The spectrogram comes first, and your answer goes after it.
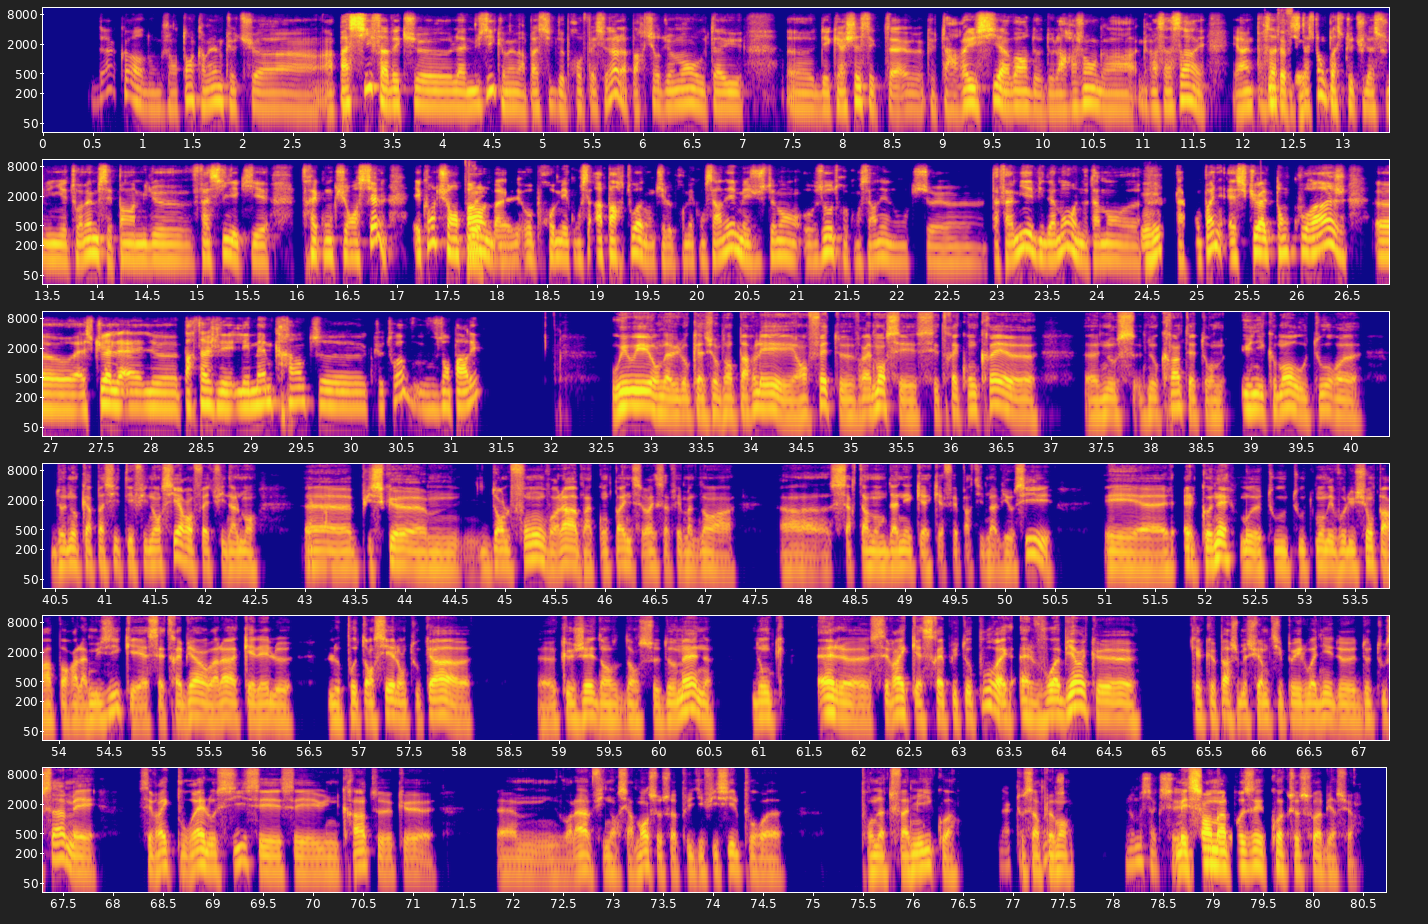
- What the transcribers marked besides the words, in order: stressed: "passif"; tapping
- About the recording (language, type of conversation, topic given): French, advice, Comment puis-je concilier les attentes de ma famille avec mes propres aspirations personnelles ?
